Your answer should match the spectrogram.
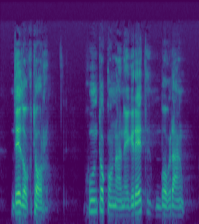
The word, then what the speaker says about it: Bográn: doctor, junto con Annegret Bográn. Digo, ¿me corriges? Bogrin, ok. Así se escribe, pero yo creí que se pronunciaba de otra forma.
